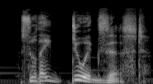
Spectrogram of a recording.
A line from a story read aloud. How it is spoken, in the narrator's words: Sentaro blurted out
